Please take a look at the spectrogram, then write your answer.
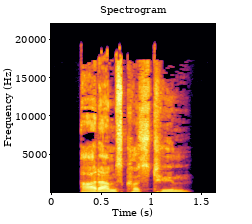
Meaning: birthday suit (circumlocutory expression for nakedness)
- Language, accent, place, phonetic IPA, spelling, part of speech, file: German, Germany, Berlin, [ˈaːdamskoˌstyːm], Adamskostüm, noun, De-Adamskostüm.ogg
